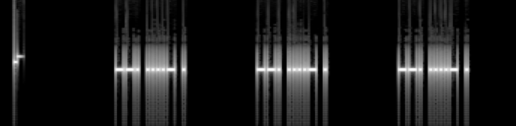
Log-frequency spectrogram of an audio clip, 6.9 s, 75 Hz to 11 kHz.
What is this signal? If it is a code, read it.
Morse code, heard as a keyed tone, about 34 wpm, 700 Hz. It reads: G4E G4E G4E
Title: Call Signs Repeated 2x - 35wpm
